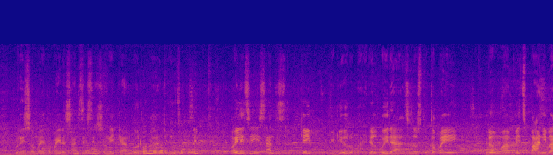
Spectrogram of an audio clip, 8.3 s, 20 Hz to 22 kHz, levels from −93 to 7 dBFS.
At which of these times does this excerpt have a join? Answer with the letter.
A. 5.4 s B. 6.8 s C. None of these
C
